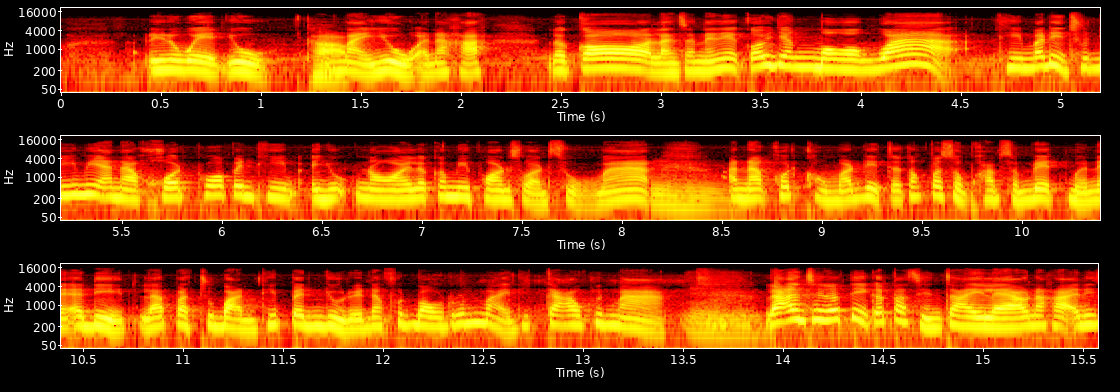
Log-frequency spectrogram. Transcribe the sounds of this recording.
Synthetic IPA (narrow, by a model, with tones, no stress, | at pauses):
ɾiː˧noː˧weː˨˩t̪̚juː˨˩˧ma˨˩jːuː˨˩ʔa̰˨˩na˦˥kʰa˦˥ʔ | lɛː˦˥wkɔː˥˩la˨˩˦ŋt͡ɕaː˨˩kna˦˥ni˥˩kɔː˥˩ja˧ŋmɔː˧ŋwaː˥˩t̪ʰiː˧mːa˦˥di˨˩t̪̚t͡ɕʰu˥˩t̪̚niː˦˥miː˧ʔa˧naː˧kʰo˦˥t̪̚pʰɔ˦˥waː˥pe˧nt̪ʰiː˧mʔa˧ju˦˥nɔː˦˥jlɛ˦˥wkɔː˥˩miː˧pʰɔː˧nsu˨˩˦nsuː˨˩˦ŋmaː˥˩k̚ʔa˧naː˧kʰo˦˥t̪̚kʰɔː˩˦ŋma˦˥di˨˩t̪̚t͡ɕa˨˩t̪ɔ˥˩pɾa˧so˨˩p̚kʰwaː˧msa˨˩˦mɾe˨˩t̪̚mɯ˩˦nːa˧jʔaː˧diː˨˩t̪̚lɛ˦˥pa˨˩t̪̚t͡ɕu˨˩ba˧nt̪ʰiː˥˩pe˧njuː˨˩duː˧˥˩jna˦˥k̚fu˦˥t̪̚bɔ˧lɾu˥˩nma˨˩jt̪ʰiː˥˩kaː˥˩wkʰɯ˥˩nmaː˧lɛ˦˥ʔa˧nt͡ɕa˧la˦˥t̪i˨˩kɔː˥˩˨t̪̚si˩˦nt͡ɕa˧jlɛː˦˥wna˦˥kʰa˦˥ʔni˦˥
